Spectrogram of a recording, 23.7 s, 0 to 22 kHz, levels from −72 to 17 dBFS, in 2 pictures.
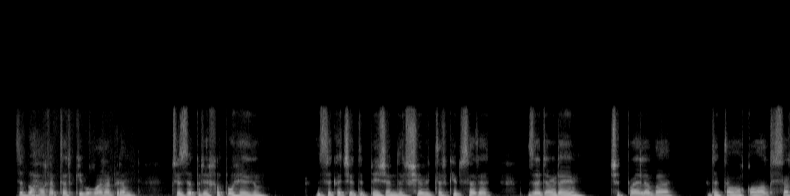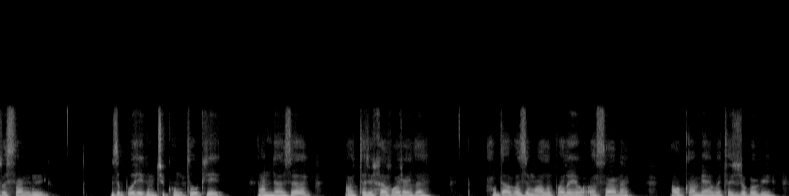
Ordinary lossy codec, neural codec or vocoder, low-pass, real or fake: none; codec, 32 kHz, 1.9 kbps, SNAC; 9.9 kHz; fake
